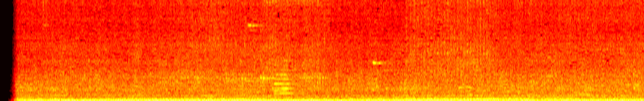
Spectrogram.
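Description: Chapli kebabs deep-frying in a large karahi of oil, a steady sizzle over a low rumble of street traffic, with a brief faint voice or tone about halfway through.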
